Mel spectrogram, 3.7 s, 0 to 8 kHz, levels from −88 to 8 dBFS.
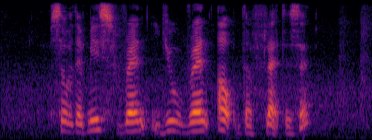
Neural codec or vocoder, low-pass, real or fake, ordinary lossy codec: none; 7.2 kHz; real; Opus, 64 kbps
